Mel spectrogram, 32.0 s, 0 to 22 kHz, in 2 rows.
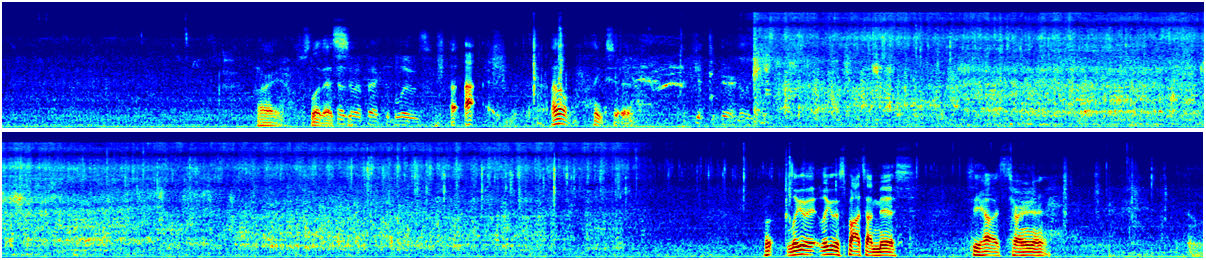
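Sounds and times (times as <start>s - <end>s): pump sprayer hissing: 7.9s - 32.0s.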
